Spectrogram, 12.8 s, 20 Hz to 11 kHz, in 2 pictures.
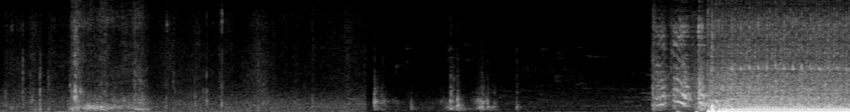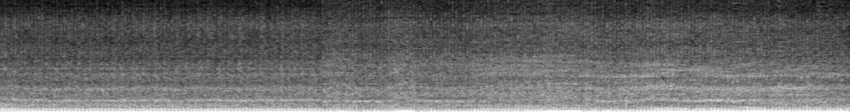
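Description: Faint rustles and clicks, then about five seconds in a Yamaha Tracer 9 GT's three-cylinder engine is started and settles into a steady idle, its pitch shifting a little near the end as the bike moves off.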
